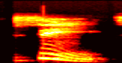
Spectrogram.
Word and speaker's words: receipt: The P is silent in this word, so you should go receipt, receipt, not receipt.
